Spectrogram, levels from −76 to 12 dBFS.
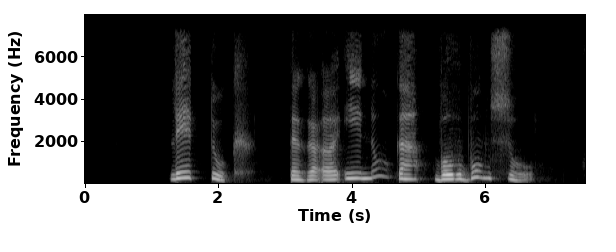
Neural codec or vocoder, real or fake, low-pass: codec, 16 kHz, 0.8 kbps, ZipCodec; fake; 7.2 kHz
